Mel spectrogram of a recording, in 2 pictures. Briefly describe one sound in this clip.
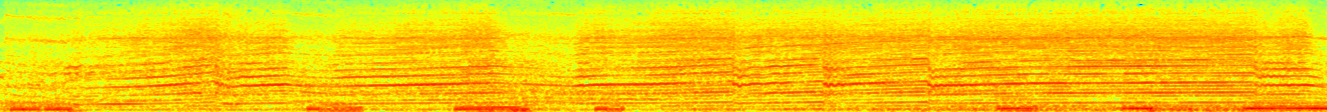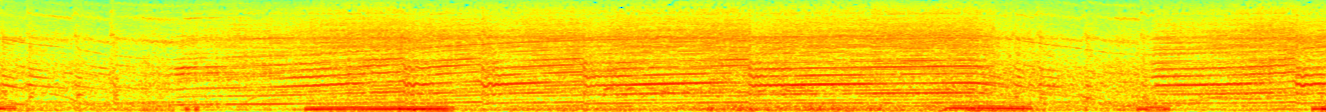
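A racing car engine screams, rising in pitch through each gear and dropping as it shifts down.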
